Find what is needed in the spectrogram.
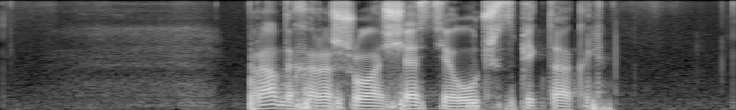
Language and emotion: Russian, neutral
